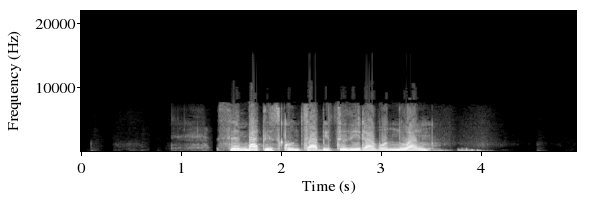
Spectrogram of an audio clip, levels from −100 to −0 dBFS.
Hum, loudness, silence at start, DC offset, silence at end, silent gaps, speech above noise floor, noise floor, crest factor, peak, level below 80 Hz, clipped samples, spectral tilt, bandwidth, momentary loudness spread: none; -10 LUFS; 1.45 s; under 0.1%; 1.45 s; none; 68 dB; -77 dBFS; 12 dB; 0 dBFS; -44 dBFS; under 0.1%; -8 dB/octave; 7.6 kHz; 6 LU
